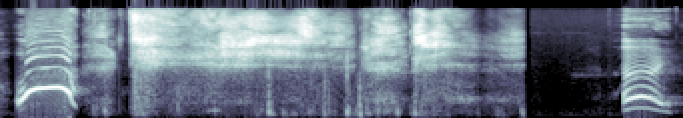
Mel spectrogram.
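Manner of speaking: very high, loud whoops; excited cheering. Pretend. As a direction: cheer like you just won. Pretend cheering.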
